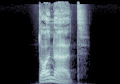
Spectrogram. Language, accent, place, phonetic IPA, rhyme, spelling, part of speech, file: German, Germany, Berlin, [ˈdɔnɐt], -ɔnɐt, donnert, verb, De-donnert.ogg
- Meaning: inflection of donnern: 1. third-person singular present 2. second-person plural present 3. plural imperative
